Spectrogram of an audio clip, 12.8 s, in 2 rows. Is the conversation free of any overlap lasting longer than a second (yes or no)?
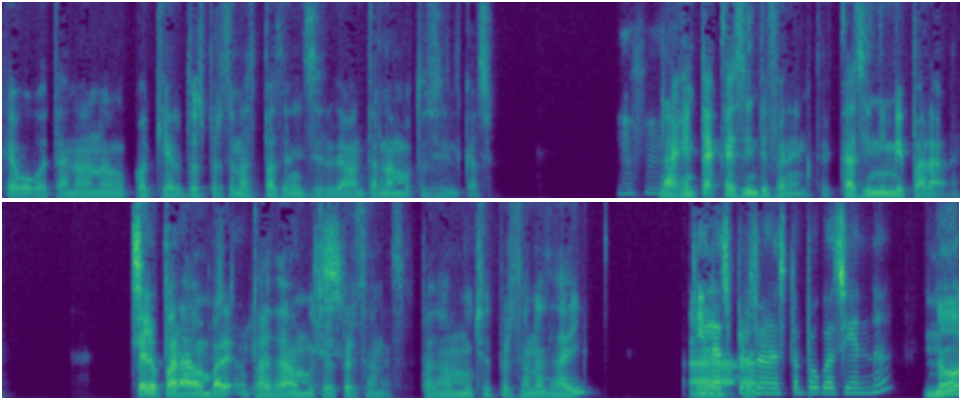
no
